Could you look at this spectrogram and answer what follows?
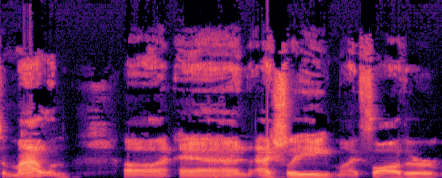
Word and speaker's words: Milan: town uh in Tennessee mil Tennessee you would pronounce it Milan but in Tennessee they pronounce it milin uh and actually my father when I was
